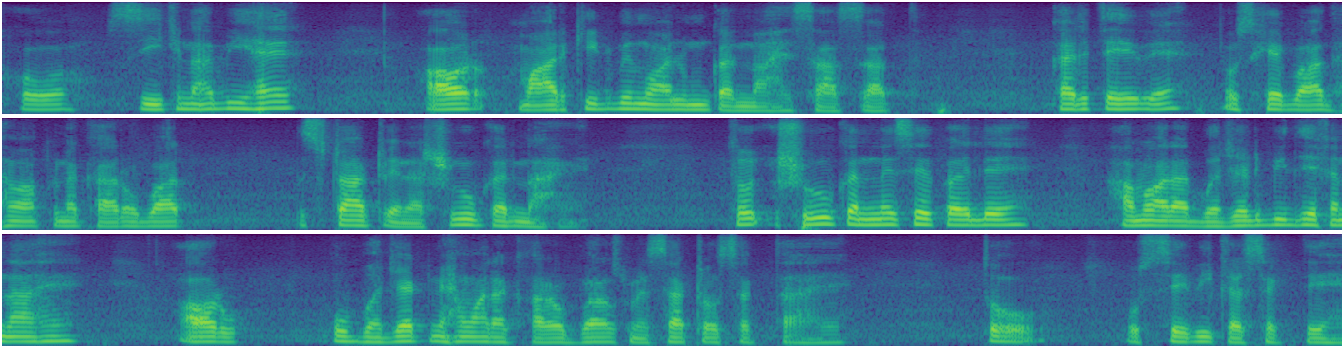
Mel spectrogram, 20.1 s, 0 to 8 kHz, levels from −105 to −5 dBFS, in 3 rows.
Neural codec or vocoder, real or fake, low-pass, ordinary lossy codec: codec, 16 kHz, 0.8 kbps, ZipCodec; fake; none; none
